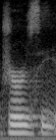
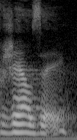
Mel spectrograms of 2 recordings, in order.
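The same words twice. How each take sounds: First: It is pronounced the English way. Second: It is pronounced the French way. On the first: "or Jersey, I guess you say here" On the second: "I say it as if it, I'm French"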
